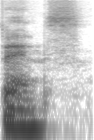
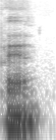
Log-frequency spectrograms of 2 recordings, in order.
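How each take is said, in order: First: The name ends in a plain s sound. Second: The name ends with a t sound. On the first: The speaker calls it right. "It's Bence" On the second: The speaker calls it wrong. "not Bent"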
